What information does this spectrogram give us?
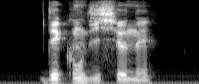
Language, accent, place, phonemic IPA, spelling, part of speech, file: French, France, Lyon, /de.kɔ̃.di.sjɔ.ne/, déconditionner, verb, LL-Q150 (fra)-déconditionner.wav
- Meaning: to decondition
